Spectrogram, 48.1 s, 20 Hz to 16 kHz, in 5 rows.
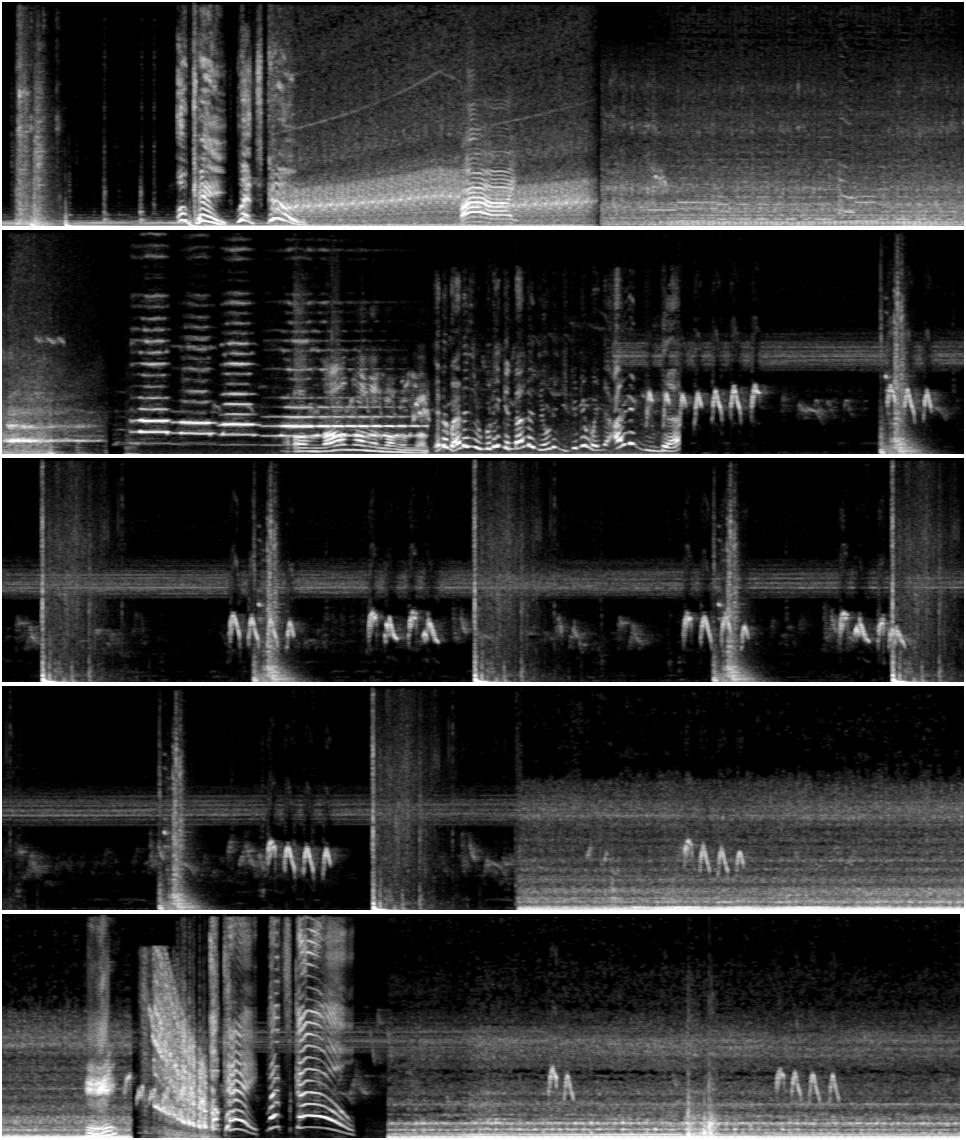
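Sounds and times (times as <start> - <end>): birds chirping: 1.5 - 48.0
low engine idle hum: 2.4 - 9.7, 34.0 - 39.8, 42.4 - 48.0
concrete knocking on plastic: 45.3 - 45.8.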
